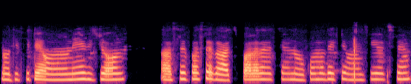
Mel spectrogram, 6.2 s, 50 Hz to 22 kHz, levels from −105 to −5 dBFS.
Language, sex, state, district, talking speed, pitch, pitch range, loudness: Bengali, female, West Bengal, Malda, 105 wpm, 275 Hz, 260-290 Hz, -19 LUFS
